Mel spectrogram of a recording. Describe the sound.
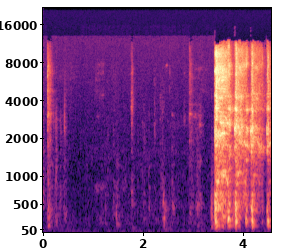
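A sudden burst of harsh, forceful coughing follows several seconds of near silence broken only by faint small sounds. The coughs come in a quick run of loud pulses.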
